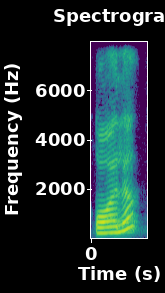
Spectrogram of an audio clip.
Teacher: قاف ہیوی، لام باریک، قاف 2 حرکت، لام 1 حرکت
